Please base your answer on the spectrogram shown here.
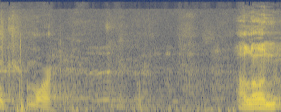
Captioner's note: audience chuckling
